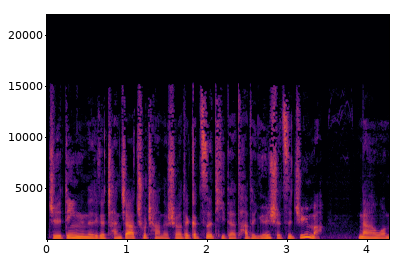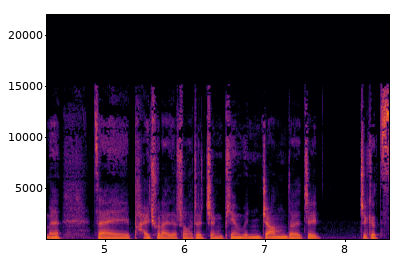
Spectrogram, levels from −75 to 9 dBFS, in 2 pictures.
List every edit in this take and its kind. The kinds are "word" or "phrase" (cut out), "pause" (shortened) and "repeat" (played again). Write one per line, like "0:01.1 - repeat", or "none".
none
